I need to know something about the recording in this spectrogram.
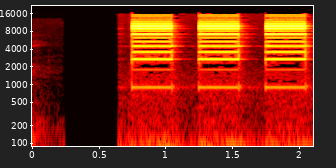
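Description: Electronic alarm beeping: three short, evenly spaced beeps, about two a second.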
